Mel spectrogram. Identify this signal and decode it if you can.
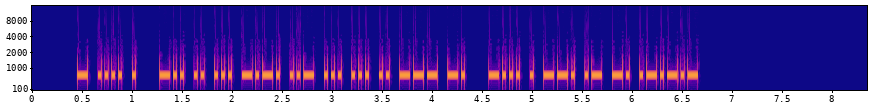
Morse code, heard as a keyed tone, about 34 wpm, 700 Hz. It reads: THE DISCUSSION BEGAN.
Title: Sentences from Top 1100 Words 35wpm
